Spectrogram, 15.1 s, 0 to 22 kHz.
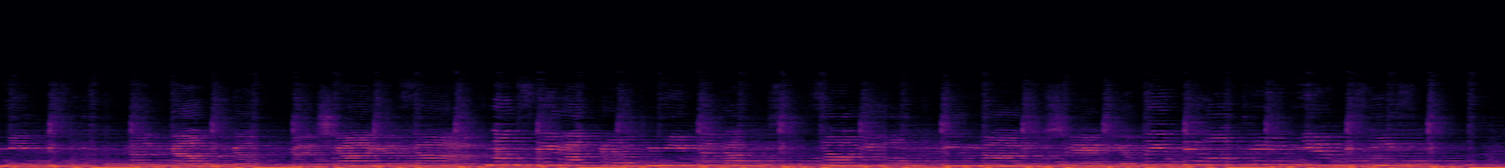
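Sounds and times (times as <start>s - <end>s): pop song with singing: 0.0s - 15.0s.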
